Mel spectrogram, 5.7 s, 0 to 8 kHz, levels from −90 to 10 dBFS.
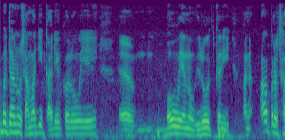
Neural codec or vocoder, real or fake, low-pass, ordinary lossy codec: none; real; 7.2 kHz; none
